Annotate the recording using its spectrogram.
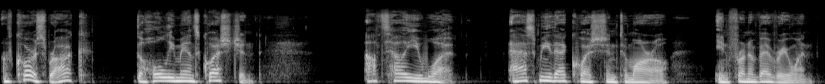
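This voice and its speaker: A man voicing a calm, wise male seminar coach who speaks in a measured, knowing way. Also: mid-range voice, no room sound, clean studio sound. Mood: gentle, knowing. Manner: measured, knowing, pauses for effect.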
